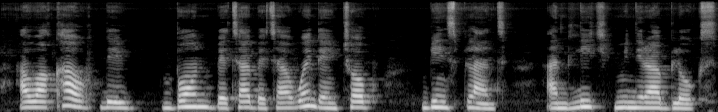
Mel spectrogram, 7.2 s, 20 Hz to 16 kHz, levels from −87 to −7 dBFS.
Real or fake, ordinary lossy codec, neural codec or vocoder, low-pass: real; none; none; 14.4 kHz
